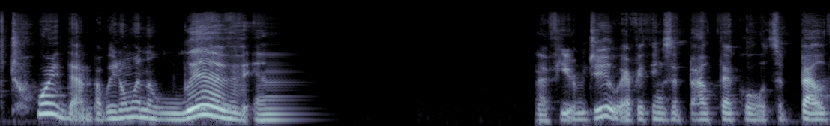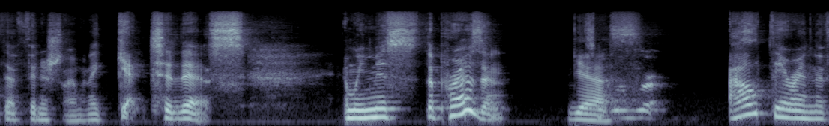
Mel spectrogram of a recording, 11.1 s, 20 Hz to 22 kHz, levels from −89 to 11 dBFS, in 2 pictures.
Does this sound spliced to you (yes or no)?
no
